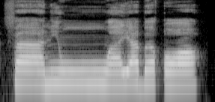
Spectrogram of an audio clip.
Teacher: اگر ہم یہ کلمہ کو اگلی آیت کے ساتھ ملا کے پڑھیں تو حرف الواو کلمت ویبقا دوسری والی آیت میں حروف الادغام بغنہ میں سے ہے، اور ادغام کا معنی ہے حرف کو حرف میں داخل کرنا. تو ہم یہ تنوین کو واو میں ملا کے غنہ اور تشدید کے ساتھ یہ حکم کو ادا کریں گے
